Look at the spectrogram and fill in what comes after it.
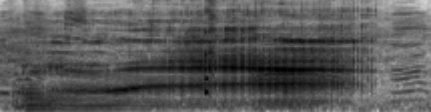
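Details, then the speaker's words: A little kid's single long, loud, voiced belch; burping. "Look at this guy burping. Part two."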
